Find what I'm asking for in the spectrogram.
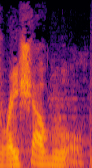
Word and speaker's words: Ra's al Ghul: Highlights from this bold new era of Batman Nightcast include The Joker's Laughing Fish, The Saga of Ra's al Ghul.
